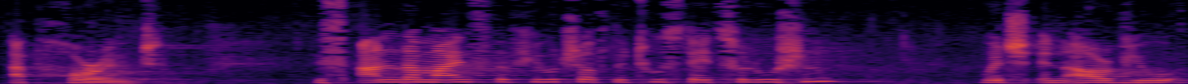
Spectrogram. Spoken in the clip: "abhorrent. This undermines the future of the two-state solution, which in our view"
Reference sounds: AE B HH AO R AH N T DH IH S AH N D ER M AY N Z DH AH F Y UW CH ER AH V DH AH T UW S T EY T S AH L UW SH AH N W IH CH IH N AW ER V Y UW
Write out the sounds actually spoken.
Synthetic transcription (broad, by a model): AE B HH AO R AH N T DH IH S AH N D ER M AY N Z DH AH F Y UW CH ER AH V DH AH T UW S T EY T S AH L UW SH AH N W IH CH IH N AW ER V Y UW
